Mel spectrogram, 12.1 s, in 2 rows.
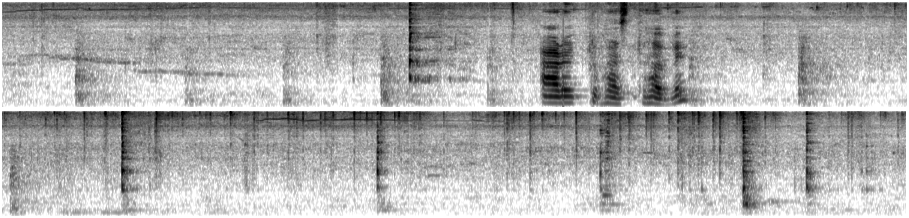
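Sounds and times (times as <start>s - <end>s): spring rolls sizzling in oil: 0.0s - 12.0s
spoon knocking a pan: 0.5s - 3.5s, 4.4s - 7.2s, 9.4s - 12.0s.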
